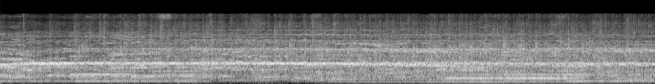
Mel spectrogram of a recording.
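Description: Live song: a woman's voice holding one long high note over sustained keyboard chords.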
